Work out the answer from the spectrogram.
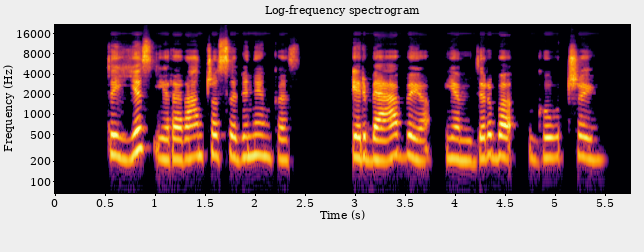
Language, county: Lithuanian, Kaunas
